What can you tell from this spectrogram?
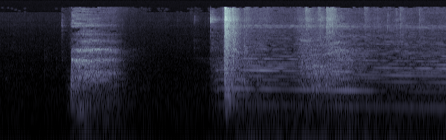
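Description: A wrist blood pressure monitor's small pump motor switches on about three seconds in and buzzes steadily as it inflates the cuff, its pitch sinking slowly as the pressure builds. Before it, about a second in, one heavy breath out.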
